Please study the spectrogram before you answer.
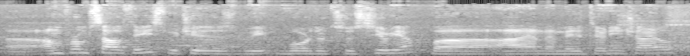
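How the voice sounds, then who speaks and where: A man in his thirties with a Turkish accent and a notably high voice speaks as a podcast guest. He tells his story candidly but haltingly, with frequent restarts. A noisy bar hums loudly behind him. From Turkey. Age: 30s. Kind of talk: casual interview chat. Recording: noisy ambient background.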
